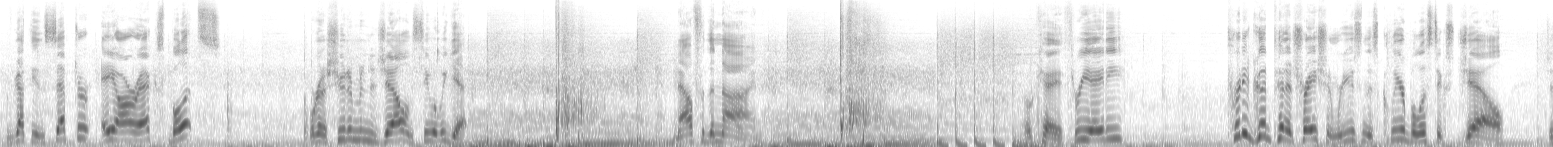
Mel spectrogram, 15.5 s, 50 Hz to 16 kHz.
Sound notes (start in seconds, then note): 5.5 gunshot; 8.3 gunshot; 9.0 metal music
